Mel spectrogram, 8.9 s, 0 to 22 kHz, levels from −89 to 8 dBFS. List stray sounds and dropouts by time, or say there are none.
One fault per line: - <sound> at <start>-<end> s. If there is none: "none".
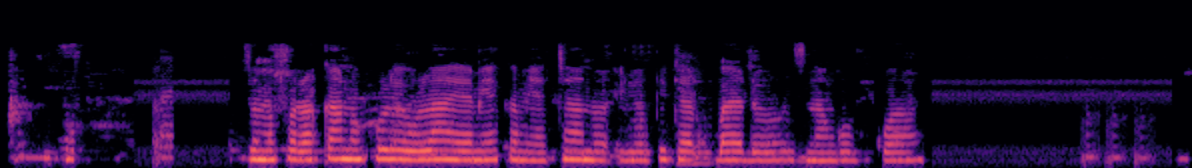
- laugh at 1.1-1.3 s
- laugh at 8.1-8.7 s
